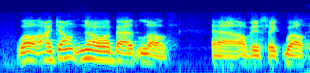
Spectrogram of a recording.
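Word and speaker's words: Löw: Love.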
